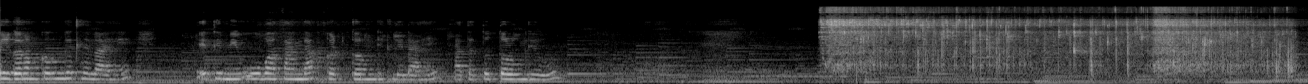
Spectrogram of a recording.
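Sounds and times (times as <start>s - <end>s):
onions sizzling in hot oil: 8.2s - 13.0s.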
